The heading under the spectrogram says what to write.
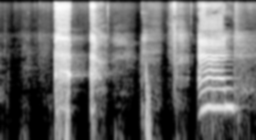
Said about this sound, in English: when he woke up, he was a little bit sick. He had a little bit of a cold. Cough.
